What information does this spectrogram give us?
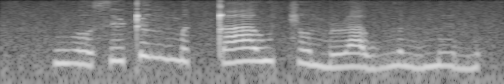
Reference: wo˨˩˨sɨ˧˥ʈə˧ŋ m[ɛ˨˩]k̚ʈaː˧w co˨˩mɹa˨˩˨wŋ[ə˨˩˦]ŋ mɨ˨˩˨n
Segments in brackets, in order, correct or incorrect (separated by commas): incorrect, incorrect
